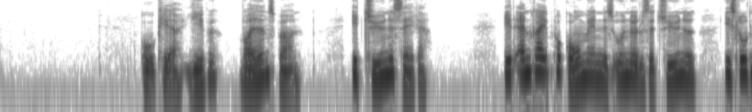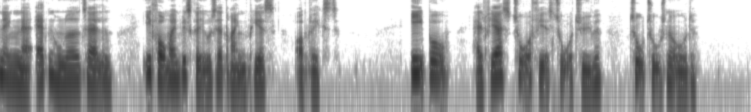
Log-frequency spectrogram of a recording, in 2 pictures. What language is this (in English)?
Danish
